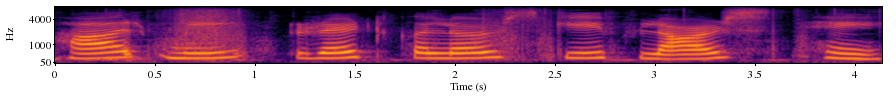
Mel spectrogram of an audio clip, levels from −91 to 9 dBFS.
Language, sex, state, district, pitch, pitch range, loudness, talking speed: Hindi, female, Madhya Pradesh, Bhopal, 275 Hz, 265-295 Hz, -15 LUFS, 100 wpm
